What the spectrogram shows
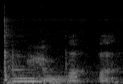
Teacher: Dal ketemu tak. Kada dibaca abadata. Tapi dibaca abbatta. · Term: idgham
